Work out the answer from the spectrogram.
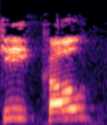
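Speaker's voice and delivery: ki, then a clear pause, then kol. Explaining the pauses needed in a pasuk: pause between ki and kol. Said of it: "you have to pause between ki and kol".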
